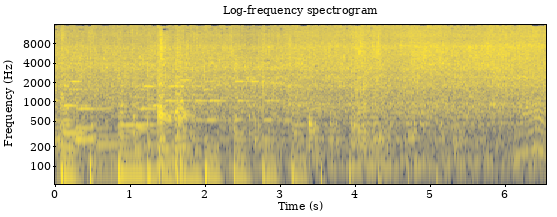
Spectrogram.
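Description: Chicken pieces and potato cubes sizzling in a hot oiled nonstick wok, a steady frying hiss, stirred with a wooden spatula near the end. Background music plays at first and fades out within the first couple of seconds.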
